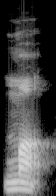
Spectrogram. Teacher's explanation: രണ്ട് ചുണ്ട് തുല്യമായി അടച്ചുവെക്കണം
